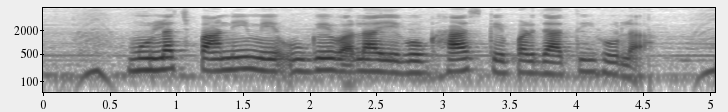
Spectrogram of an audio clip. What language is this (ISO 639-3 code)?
bho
